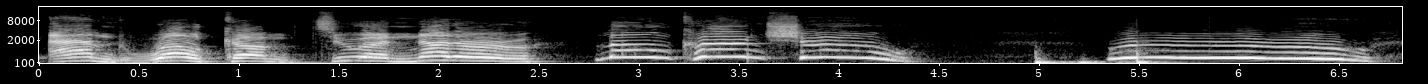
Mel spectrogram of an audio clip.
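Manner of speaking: big high energetic YouTube intro; loud, high, hyped welcome; excited greeting. Real, not acted.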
